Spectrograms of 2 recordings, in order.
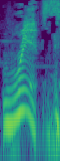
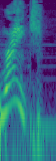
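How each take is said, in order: First: The word ends with an s sound. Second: The word ends with a ch sound. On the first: The speaker calls it right. "It is rinse" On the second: The speaker calls it wrong. "It is not ranch"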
